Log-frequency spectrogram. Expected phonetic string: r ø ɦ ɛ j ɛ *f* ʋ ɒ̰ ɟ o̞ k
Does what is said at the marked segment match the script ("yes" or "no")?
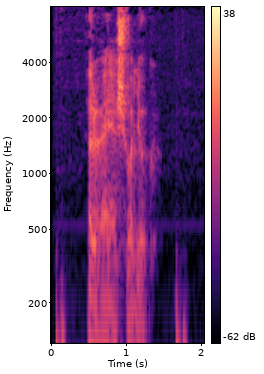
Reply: no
